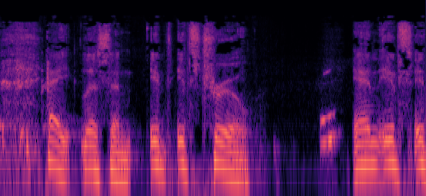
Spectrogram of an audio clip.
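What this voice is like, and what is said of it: Usual voice. Nothing is said of it.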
